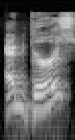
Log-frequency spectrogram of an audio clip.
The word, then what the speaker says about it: Eggers: Is it Edgars or Eggers. how do you say EGG. it? Is Edgars? Eggers. Okay, yeah, It's Eggers.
